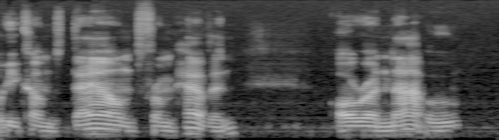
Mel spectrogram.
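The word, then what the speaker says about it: οὐρανοῦ: So he comes down from heaven, Oranau. I think it's pronounced, some people pronounce that Orunus, or Uranus.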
